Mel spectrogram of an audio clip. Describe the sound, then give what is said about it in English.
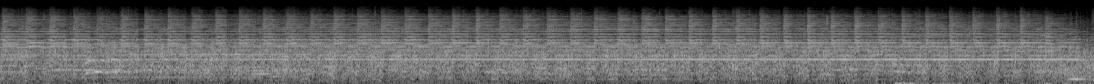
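A loud bell rings continuously for the whole stretch, its bright metallic tone struck in a rapid, steady rhythm with a harsh clattering edge and no voices over it. “That's a pretty loud bell.”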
